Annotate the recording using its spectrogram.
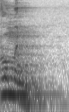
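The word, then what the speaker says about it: women: The white वुमन, वुमन you have to pronounce it वुमन। वुमन is singular, विमेन, विमेन is plural.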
